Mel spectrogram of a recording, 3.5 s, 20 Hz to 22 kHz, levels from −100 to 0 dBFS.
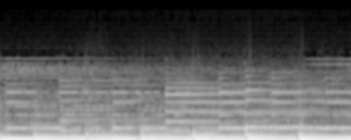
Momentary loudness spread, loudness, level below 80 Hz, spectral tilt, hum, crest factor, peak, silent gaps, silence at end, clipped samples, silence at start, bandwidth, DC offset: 2 LU; -11 LUFS; -10 dBFS; -11.5 dB/octave; none; 8 dB; 0 dBFS; none; 0 s; under 0.1%; 0 s; 4.1 kHz; under 0.1%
